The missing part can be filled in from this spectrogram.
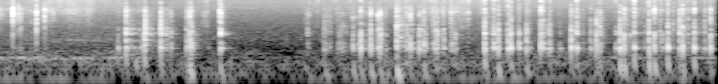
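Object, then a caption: Small plastic tub with lid, filled with slime. Fingernails scratch the lid rim and side of a small round pink plastic tub with a lid, filled with slime. The result is a quick run of dry, crackly scratches and taps with a midrange plastic tone and short bright clicks, sparse at first, then denser clusters after a brief lull.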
